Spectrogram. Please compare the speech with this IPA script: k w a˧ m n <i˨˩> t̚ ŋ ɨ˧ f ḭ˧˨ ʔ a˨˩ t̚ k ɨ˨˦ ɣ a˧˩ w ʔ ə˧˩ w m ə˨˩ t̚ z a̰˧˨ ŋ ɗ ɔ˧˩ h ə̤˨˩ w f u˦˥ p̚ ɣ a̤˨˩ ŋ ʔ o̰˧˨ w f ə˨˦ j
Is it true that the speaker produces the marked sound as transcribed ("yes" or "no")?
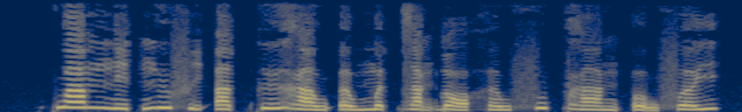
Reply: yes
